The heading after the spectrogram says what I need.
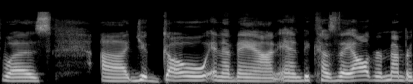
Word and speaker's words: van: Boy, but don't pronounce it like van. See? Voy vas, vamos, vais, van.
